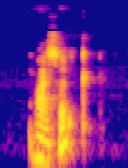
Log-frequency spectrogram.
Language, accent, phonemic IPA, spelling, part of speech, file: English, Southern England, /ˈwazək/, wazzock, noun, LL-Q1860 (eng)-wazzock.wav
- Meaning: A stupid or annoying person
